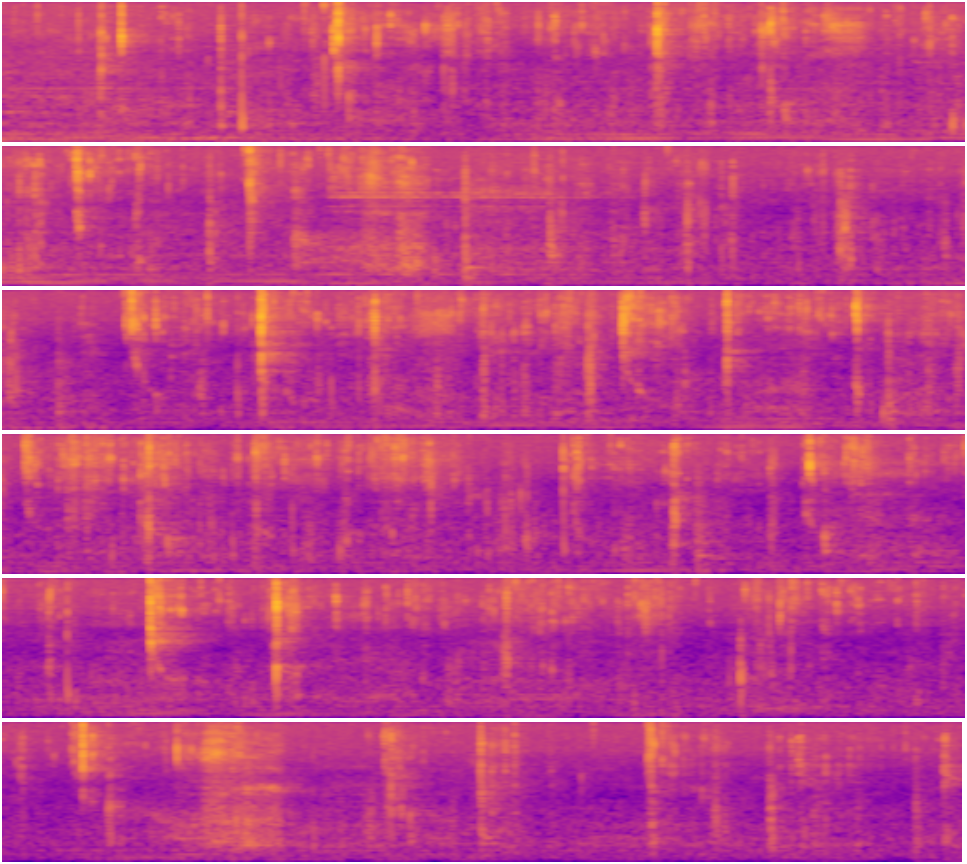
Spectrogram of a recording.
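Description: Close-up mouth sounds of someone eating rice and fish curry by hand: wet chewing with many small sharp clicks and lip smacks throughout.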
